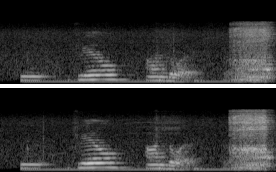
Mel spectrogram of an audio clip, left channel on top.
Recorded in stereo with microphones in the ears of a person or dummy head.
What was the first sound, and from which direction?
A drill, 60° right (ahead or behind).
